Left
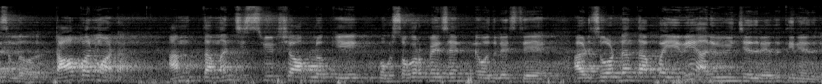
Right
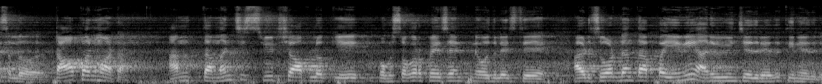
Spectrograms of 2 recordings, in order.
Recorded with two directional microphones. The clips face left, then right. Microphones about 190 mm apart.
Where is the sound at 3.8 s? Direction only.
30° right (ahead or behind).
